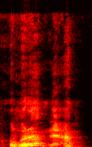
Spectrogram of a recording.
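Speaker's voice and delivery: loud, high mock Southern accent; put-on Southern call, high and loud. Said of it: "This is kind of Southern".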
